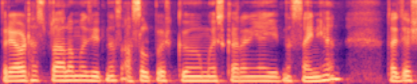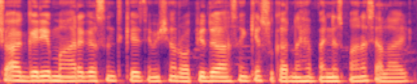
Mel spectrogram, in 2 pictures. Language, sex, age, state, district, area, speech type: Kashmiri, male, 30-45, Jammu and Kashmir, Shopian, rural, spontaneous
